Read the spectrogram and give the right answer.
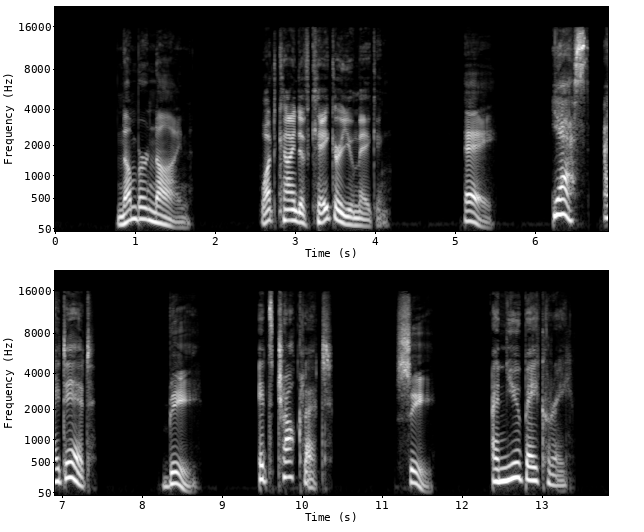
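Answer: B: It's chocolate.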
